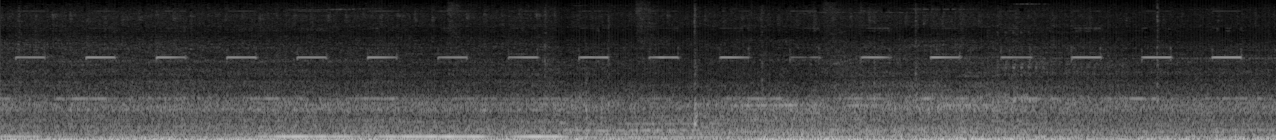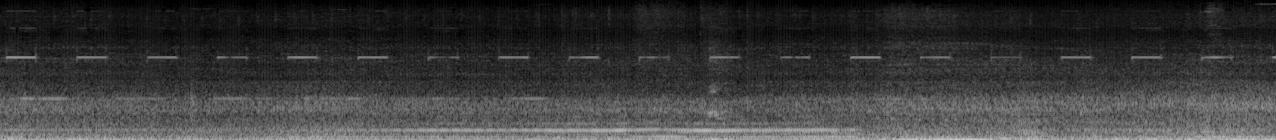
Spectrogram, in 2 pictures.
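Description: A big truck pulls out with its reversing alarm beeping steadily and repeatedly over a low engine rumble, the beeps loud and close throughout with no voices.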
